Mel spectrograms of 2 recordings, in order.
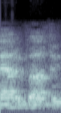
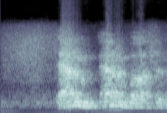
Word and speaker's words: Atomwaffen: dedicated, huge numbers of Adam Waffen guys on there, and you know, I remember Adam Waffen, like I say Waffen because it's like Waffen is in arms.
